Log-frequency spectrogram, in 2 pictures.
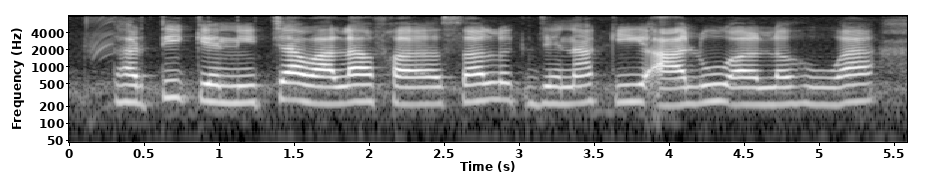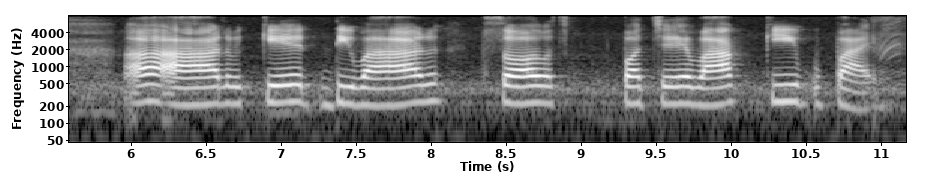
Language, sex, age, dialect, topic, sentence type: Maithili, female, 18-24, Southern/Standard, agriculture, question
